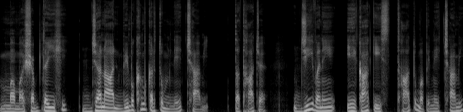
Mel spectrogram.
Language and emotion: Sanskrit, fearful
